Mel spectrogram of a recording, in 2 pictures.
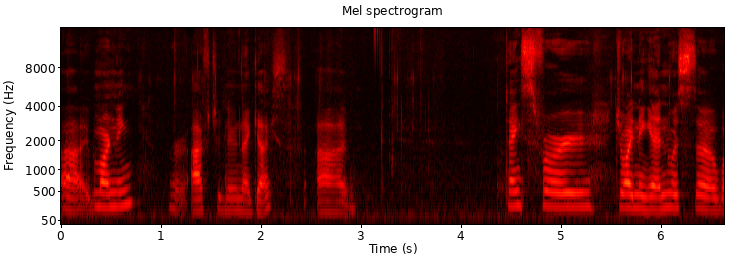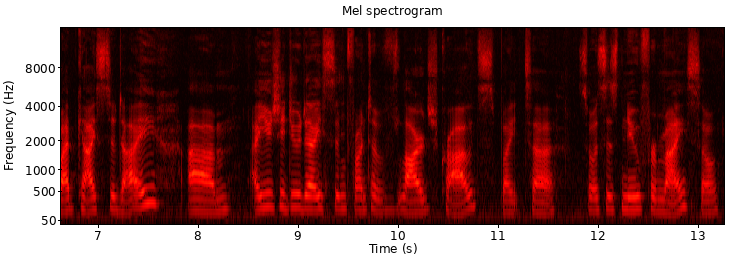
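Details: Adult woman with receptive and expressive aphasia plus apraxia of speech after a brain injury from a fall, speaking more than four years after the injury (aphasia)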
